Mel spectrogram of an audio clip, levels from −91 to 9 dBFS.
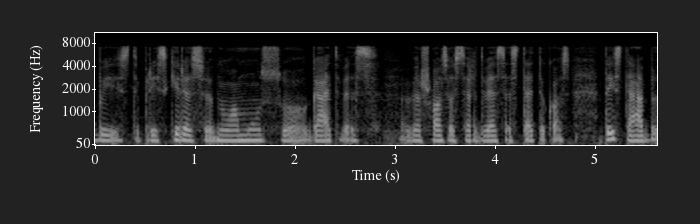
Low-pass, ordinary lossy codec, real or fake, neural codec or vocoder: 7.2 kHz; Opus, 64 kbps; real; none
